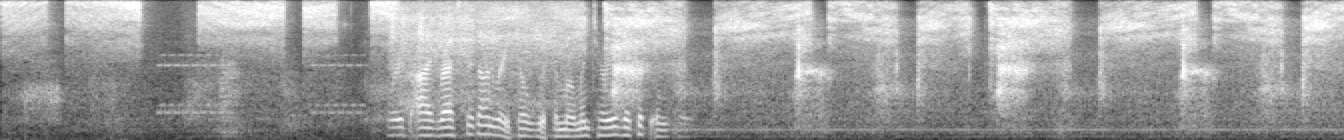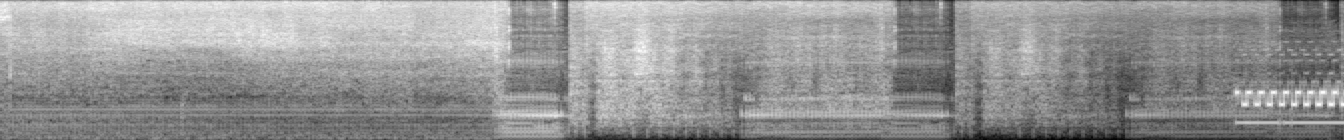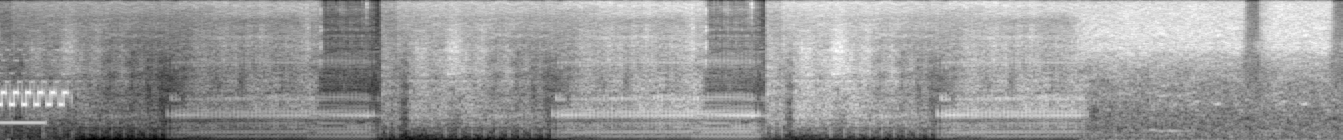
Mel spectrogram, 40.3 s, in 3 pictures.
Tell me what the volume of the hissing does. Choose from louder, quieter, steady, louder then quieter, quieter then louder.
quieter then louder.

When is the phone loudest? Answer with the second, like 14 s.
27 s.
